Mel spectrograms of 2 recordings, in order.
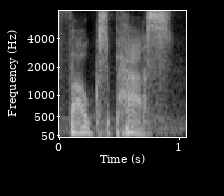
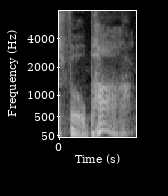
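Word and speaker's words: faux pas: That would be pronounced fals pass or fox pass. But no, it's fauxa because it's French.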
